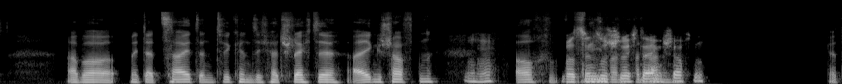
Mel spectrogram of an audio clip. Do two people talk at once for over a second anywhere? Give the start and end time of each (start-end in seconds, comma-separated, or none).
5.6-6.9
